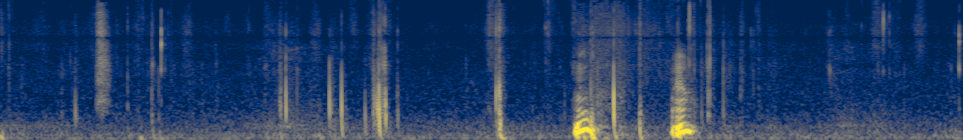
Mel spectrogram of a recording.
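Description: A puppy chews and gnaws on a soft toy with small wet clicks.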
